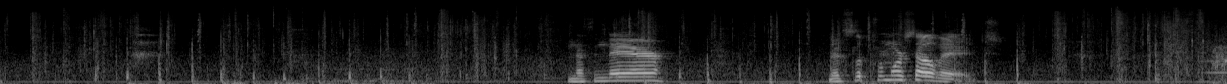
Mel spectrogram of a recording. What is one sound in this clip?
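Footsteps crunch on leaves and dirt.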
